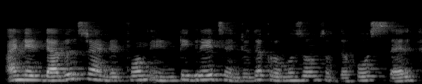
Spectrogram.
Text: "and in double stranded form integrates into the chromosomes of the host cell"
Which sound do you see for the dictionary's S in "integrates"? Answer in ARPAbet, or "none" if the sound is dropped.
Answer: S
